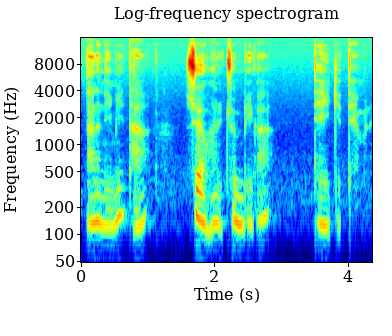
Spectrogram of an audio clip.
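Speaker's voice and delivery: ordinary talk, nothing marked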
